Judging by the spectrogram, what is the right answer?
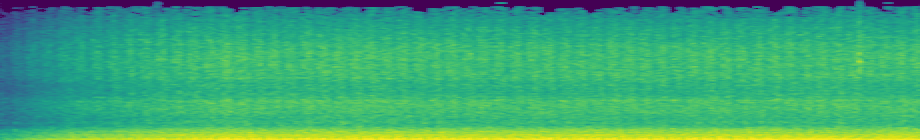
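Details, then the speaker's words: Triumph Spitfire idling, still missing on cylinder two right after fitting a brand-new distributor, which did not fix it; loping idle with a regular stumble: cylinder misfire. "still missing on two so so good news bad news scenario good news is i've got a brand new distributor the bad news is that wasn't it"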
